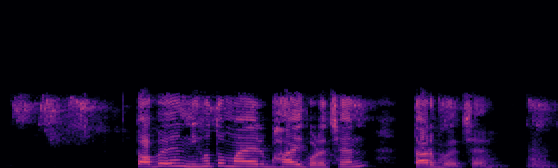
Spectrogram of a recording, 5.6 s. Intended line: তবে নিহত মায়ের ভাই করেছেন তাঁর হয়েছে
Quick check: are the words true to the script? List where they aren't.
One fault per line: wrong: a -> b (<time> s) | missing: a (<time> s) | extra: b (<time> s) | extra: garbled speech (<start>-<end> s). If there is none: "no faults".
no faults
